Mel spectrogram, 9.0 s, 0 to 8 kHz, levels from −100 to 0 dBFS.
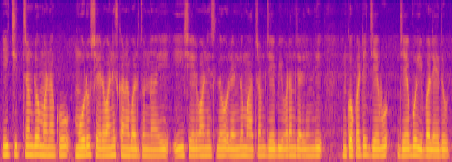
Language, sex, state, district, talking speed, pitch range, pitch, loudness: Telugu, male, Telangana, Adilabad, 125 wpm, 130-145 Hz, 140 Hz, -18 LUFS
